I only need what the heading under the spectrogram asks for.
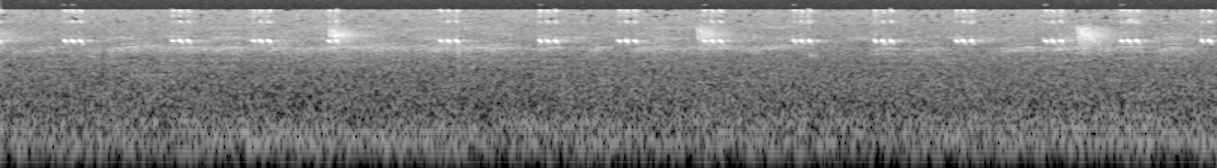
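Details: Meadow crickets at morning, thin high chirps in small clusters recurring every half second or so, with occasional brief swishing sounds and a low ambient drone beneath.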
